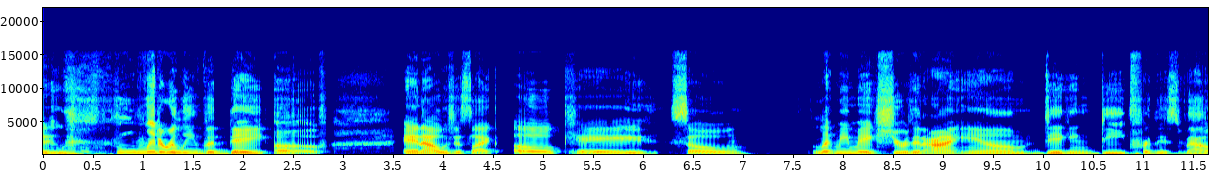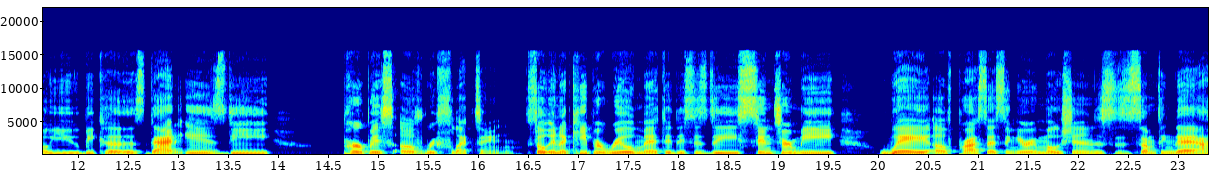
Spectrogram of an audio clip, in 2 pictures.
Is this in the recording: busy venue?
no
